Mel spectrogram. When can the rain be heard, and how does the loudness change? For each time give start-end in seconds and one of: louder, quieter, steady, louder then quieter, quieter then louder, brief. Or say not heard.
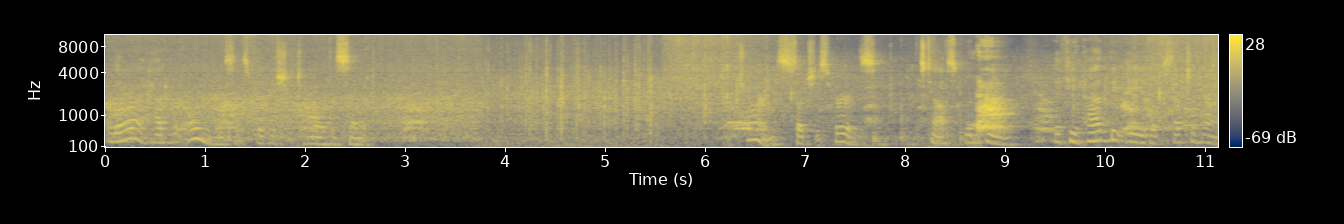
0.0-11.0 quieter.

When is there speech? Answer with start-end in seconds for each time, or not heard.
0.0-2.7, 6.3-11.0.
